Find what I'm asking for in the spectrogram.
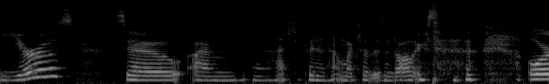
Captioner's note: chuckles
